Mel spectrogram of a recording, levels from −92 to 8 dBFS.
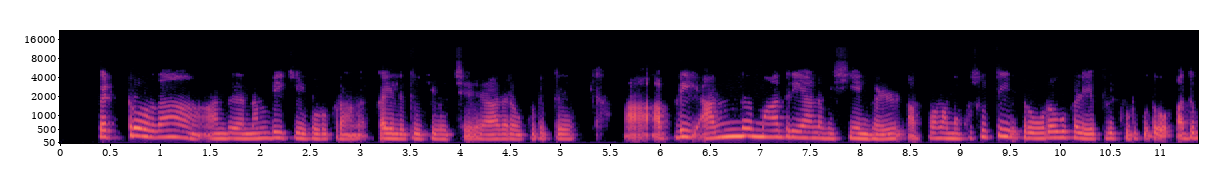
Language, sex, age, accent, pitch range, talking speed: Tamil, female, 30-49, native, 165-205 Hz, 115 wpm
